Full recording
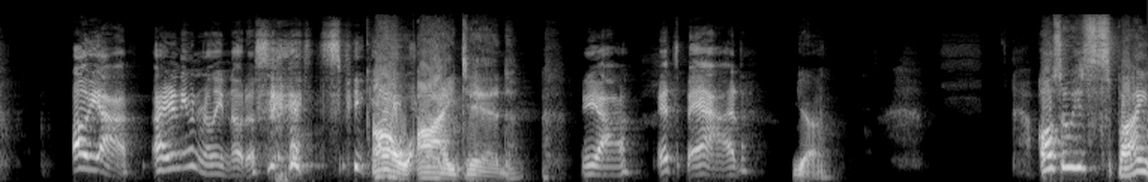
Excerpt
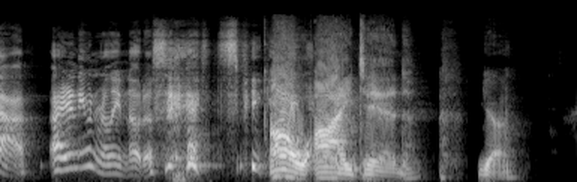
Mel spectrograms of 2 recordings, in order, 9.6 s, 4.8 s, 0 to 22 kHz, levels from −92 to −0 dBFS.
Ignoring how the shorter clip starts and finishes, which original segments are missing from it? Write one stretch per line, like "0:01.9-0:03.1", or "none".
0:04.8-0:06.5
